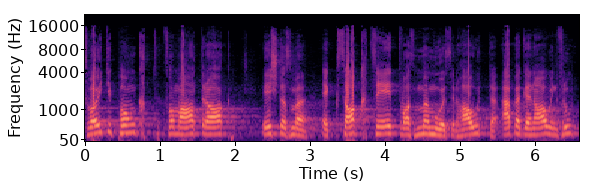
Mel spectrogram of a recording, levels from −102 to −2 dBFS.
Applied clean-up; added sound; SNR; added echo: none; none; none; none.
